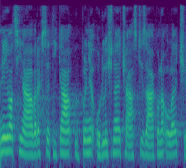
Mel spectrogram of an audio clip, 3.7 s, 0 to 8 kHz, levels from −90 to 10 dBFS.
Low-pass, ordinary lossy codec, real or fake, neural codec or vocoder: 7.2 kHz; MP3, 48 kbps; fake; codec, 16 kHz, 8 kbps, FunCodec, trained on Chinese and English, 25 frames a second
